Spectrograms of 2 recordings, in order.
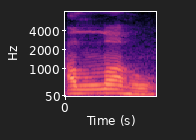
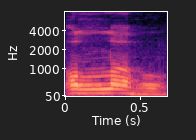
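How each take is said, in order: First: "আল্লাহু" opening on a plain a, al-lahu; mistaken initial a. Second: "আল্লাহু" opening with a w glide, wallahu; correct initial w. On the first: Teacher shows the common slip, "আল্লাহু" starting with bare a. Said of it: "আল্লাহু বলে ফেলি". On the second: Teacher corrects learners, "আল্লাহু" begun with w: wallahu. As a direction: say "আল্লাহু" as wal-laa-hu. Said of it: "এখন হবে আল্লাহু". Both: Shown as a demonstration.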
